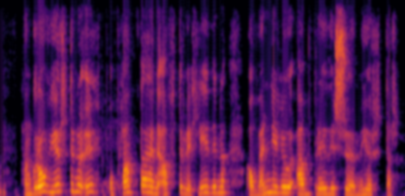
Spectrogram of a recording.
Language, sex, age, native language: Icelandic, female, 50-59, Icelandic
